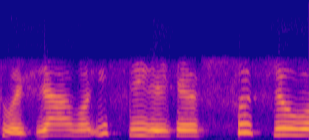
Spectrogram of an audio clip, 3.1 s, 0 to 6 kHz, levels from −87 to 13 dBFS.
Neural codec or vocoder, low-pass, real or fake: none; 5.4 kHz; real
